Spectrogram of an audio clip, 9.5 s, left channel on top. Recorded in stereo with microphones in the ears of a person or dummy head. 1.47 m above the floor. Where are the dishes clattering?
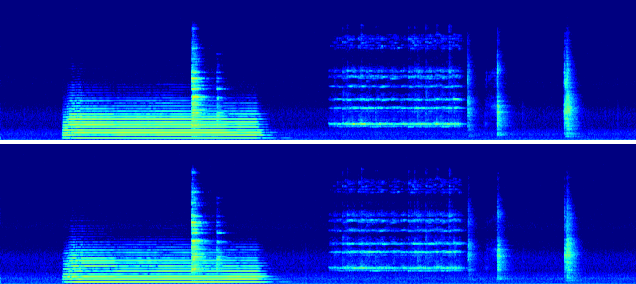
5° left (ahead or behind), 0.7 m.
